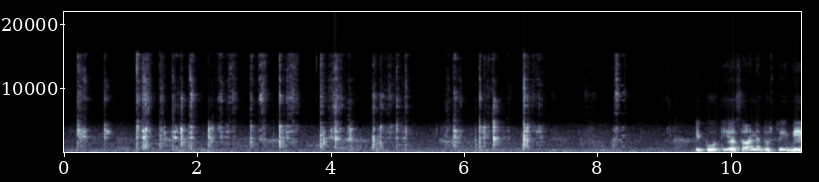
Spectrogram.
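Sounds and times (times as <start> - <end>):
metal utensil scraping a strainer: 0.2 - 7.3, 8.2 - 8.5.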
